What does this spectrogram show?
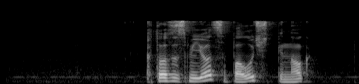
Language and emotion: Russian, positive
